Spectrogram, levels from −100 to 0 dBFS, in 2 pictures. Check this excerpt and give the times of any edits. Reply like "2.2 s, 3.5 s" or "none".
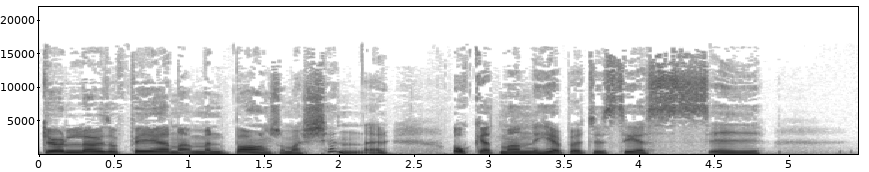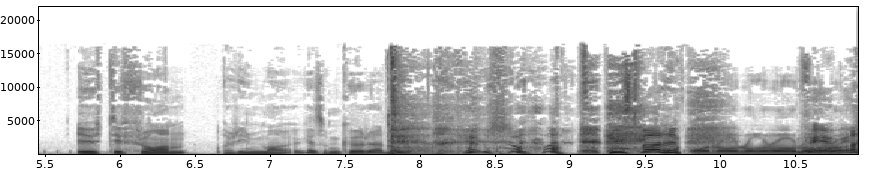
9.7 s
